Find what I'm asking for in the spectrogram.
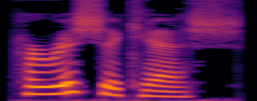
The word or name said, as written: hrishikesh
